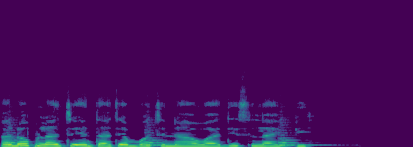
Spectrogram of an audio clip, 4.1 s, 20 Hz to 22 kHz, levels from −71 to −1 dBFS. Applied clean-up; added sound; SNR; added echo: none; Bowed string instrument; 14 dB; none.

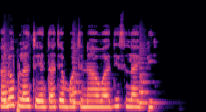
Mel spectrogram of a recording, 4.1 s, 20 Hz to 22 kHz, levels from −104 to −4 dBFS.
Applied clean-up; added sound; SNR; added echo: classical method log-MMSE.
